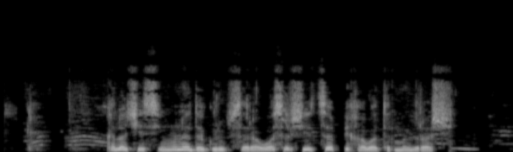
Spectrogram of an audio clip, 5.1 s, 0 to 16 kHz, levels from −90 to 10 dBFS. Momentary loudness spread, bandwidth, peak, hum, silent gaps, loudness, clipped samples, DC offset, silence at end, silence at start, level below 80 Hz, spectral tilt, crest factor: 17 LU; 9.2 kHz; -12 dBFS; none; 0.51-0.60 s, 3.39-3.43 s; -25 LUFS; under 0.1%; under 0.1%; 0.4 s; 0.25 s; -78 dBFS; -3 dB/octave; 16 dB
